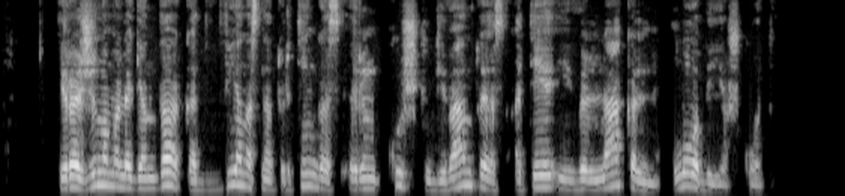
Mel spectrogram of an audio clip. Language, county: Lithuanian, Šiauliai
